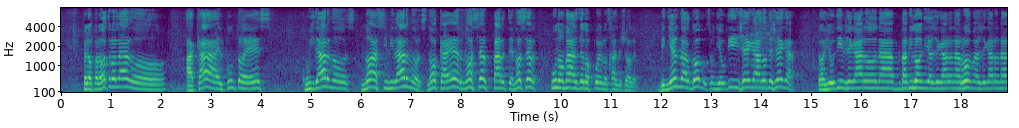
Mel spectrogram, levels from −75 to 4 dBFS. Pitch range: 185-245 Hz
